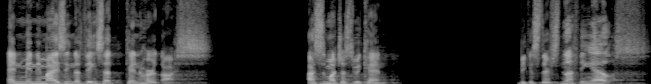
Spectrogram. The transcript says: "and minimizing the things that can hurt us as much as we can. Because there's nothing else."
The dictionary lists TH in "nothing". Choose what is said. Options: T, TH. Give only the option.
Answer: TH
